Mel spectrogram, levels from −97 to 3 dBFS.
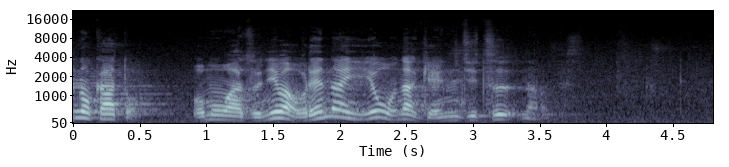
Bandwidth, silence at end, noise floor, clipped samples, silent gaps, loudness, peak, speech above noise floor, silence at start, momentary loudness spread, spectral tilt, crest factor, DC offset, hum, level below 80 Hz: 9.4 kHz; 1.25 s; -62 dBFS; under 0.1%; none; -27 LUFS; -8 dBFS; 35 dB; 0 s; 15 LU; -6 dB/octave; 20 dB; under 0.1%; none; -74 dBFS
